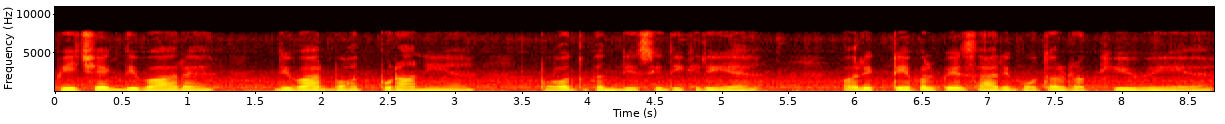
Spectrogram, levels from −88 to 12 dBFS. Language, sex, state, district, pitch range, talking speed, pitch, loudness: Hindi, female, Haryana, Jhajjar, 210-225 Hz, 160 wpm, 220 Hz, -18 LUFS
